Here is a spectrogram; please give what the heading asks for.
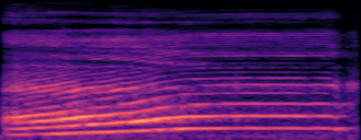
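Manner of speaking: high, wounded mock "uh?"; a hurt little stunned noise; stunned grunt. [name] stunned by June's jab.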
